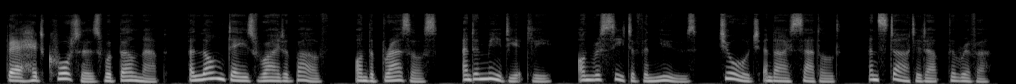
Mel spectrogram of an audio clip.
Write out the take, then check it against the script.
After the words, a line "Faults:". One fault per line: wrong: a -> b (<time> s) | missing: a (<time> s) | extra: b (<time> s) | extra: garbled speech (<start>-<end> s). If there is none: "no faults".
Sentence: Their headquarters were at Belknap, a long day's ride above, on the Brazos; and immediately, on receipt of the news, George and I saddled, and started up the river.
Their headquarters were Belknap, a long day's ride above, on the Brazos; and immediately, on receipt of the news, George and I saddled, and started up the river.
Faults:
missing: at (1.1 s)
